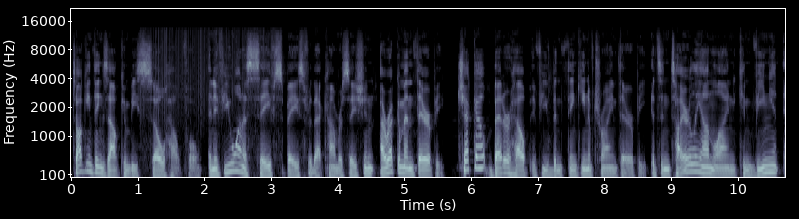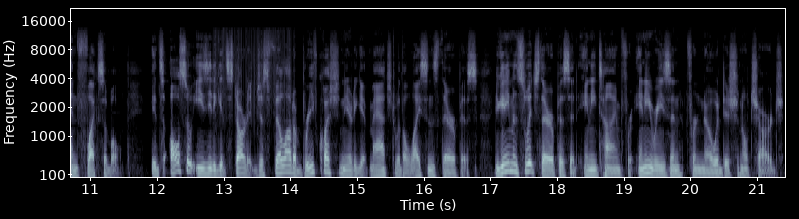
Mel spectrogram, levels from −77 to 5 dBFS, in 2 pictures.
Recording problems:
crackling; faint; from 1 to 3 s and from 13 to 14 s; 25 dB below the speech

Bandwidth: 13.5 kHz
